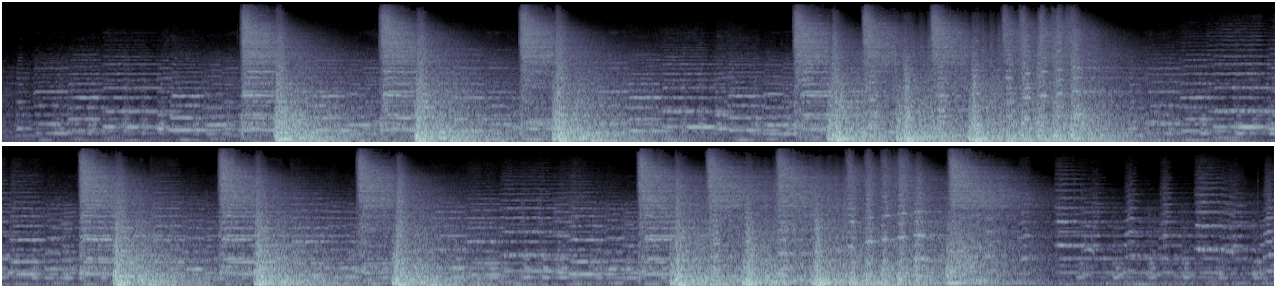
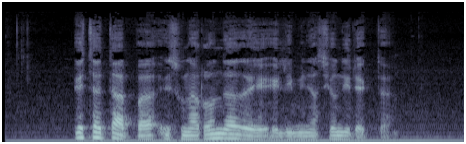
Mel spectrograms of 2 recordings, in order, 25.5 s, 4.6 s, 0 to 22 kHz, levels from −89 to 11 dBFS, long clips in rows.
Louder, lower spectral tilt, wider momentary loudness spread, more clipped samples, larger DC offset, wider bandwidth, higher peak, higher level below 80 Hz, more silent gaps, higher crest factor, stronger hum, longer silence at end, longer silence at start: about the same, -20 LUFS vs -20 LUFS; second, -4.5 dB/octave vs -6.5 dB/octave; second, 15 LU vs 19 LU; neither; first, 0.2% vs under 0.1%; first, over 20 kHz vs 14.5 kHz; about the same, -2 dBFS vs -4 dBFS; first, -28 dBFS vs -36 dBFS; neither; about the same, 18 dB vs 18 dB; neither; about the same, 0 s vs 0 s; about the same, 0.15 s vs 0.05 s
